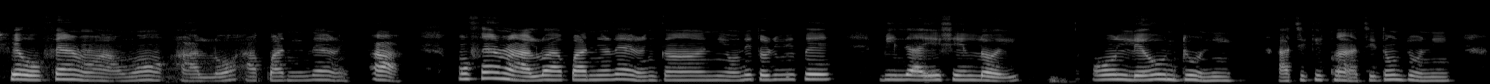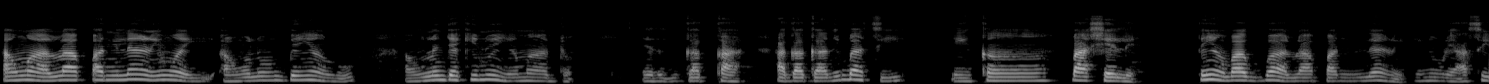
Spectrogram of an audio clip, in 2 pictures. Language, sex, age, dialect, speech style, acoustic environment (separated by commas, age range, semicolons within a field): Yoruba, female, 25-34, Nigeria - Nigerian Standard, happy; relaxed, appliances; silence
